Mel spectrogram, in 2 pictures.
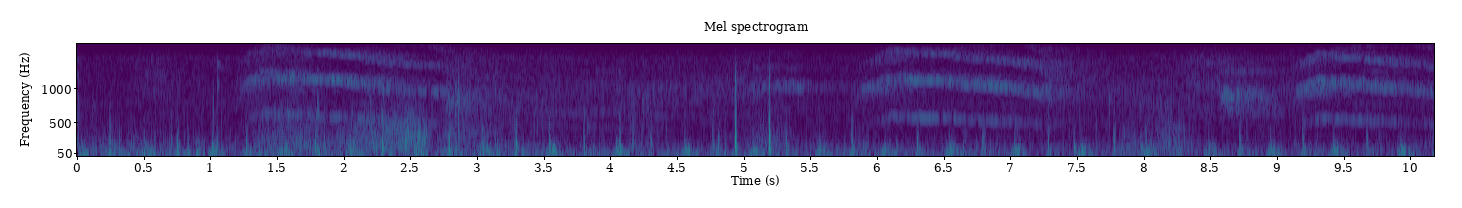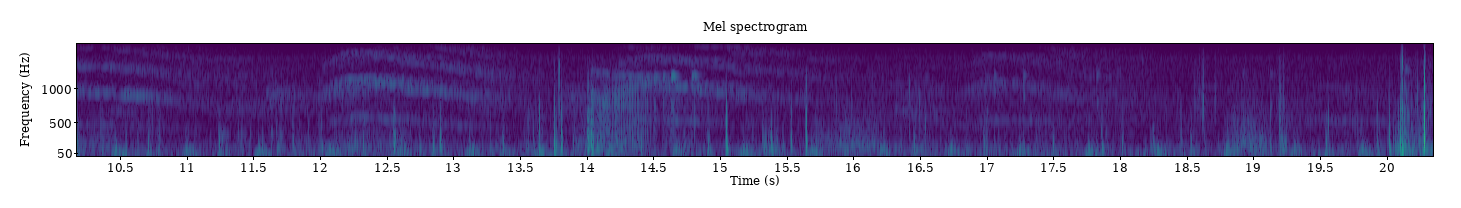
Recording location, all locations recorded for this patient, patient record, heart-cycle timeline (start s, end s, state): mitral valve (MV)
aortic valve (AV)+pulmonary valve (PV)+tricuspid valve (TV)+mitral valve (MV)
#Age: Child
#Sex: Male
#Height: 131.0 cm
#Weight: 32.0 kg
#Pregnancy status: False
#Murmur: Absent
#Murmur locations: nan
#Most audible location: nan
#Systolic murmur timing: nan
#Systolic murmur shape: nan
#Systolic murmur grading: nan
#Systolic murmur pitch: nan
#Systolic murmur quality: nan
#Diastolic murmur timing: nan
#Diastolic murmur shape: nan
#Diastolic murmur grading: nan
#Diastolic murmur pitch: nan
#Diastolic murmur quality: nan
#Outcome: Normal
#Campaign: 2015 screening campaign
0.00	5.36	unannotated
5.36	5.54	diastole
5.54	5.64	S1
5.64	5.78	systole
5.78	5.88	S2
5.88	6.02	diastole
6.02	6.14	S1
6.14	6.28	systole
6.28	6.38	S2
6.38	6.50	diastole
6.50	6.64	S1
6.64	6.78	systole
6.78	6.86	S2
6.86	7.01	diastole
7.01	7.14	S1
7.14	7.26	systole
7.26	7.34	S2
7.34	7.48	diastole
7.48	7.62	S1
7.62	7.74	systole
7.74	7.84	S2
7.84	7.97	diastole
7.97	8.08	S1
8.08	8.23	systole
8.23	8.32	S2
8.32	8.48	diastole
8.48	8.58	S1
8.58	8.70	systole
8.70	8.78	S2
8.78	8.94	diastole
8.94	9.06	S1
9.06	9.18	systole
9.18	9.26	S2
9.26	9.39	diastole
9.39	9.50	S1
9.50	9.64	systole
9.64	9.74	S2
9.74	9.89	diastole
9.89	10.01	S1
10.01	10.15	systole
10.15	10.26	S2
10.26	10.44	diastole
10.44	10.58	S1
10.58	10.68	systole
10.68	10.80	S2
10.80	10.98	diastole
10.98	11.08	S1
11.08	11.23	systole
11.23	11.34	S2
11.34	11.52	diastole
11.52	11.62	S1
11.62	11.74	systole
11.74	11.86	S2
11.86	12.04	diastole
12.04	12.20	S1
12.20	12.30	systole
12.30	12.38	S2
12.38	12.54	diastole
12.54	12.68	S1
12.68	12.84	systole
12.84	12.94	S2
12.94	13.10	diastole
13.10	13.22	S1
13.22	13.34	systole
13.34	13.44	S2
13.44	13.60	diastole
13.60	20.35	unannotated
